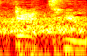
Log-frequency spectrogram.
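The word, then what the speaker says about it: Fetu: on that play so coach fetty spelled f-e-t-u for the longest time i was pronouncing it coach feda like feta cheese so let's just say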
